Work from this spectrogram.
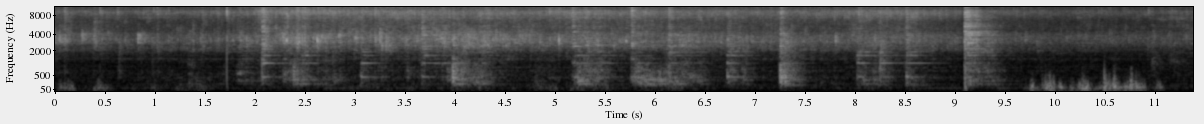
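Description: Onion dropped into crackling hot oil with bay leaf for chicken biryani, a steady bright sizzle with stirring clatter and a few sharper bursts, close and continuous, no talking.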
